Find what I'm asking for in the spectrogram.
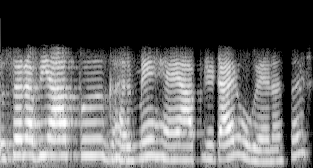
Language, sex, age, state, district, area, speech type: Hindi, female, 18-30, Madhya Pradesh, Gwalior, urban, conversation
